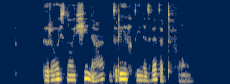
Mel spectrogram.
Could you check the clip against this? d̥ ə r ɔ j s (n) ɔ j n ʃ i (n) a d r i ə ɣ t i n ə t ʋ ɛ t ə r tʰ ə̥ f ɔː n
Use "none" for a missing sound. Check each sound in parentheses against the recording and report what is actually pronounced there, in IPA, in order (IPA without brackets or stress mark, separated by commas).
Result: n, n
